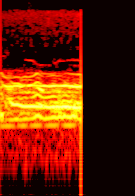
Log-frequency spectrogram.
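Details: Wolf from a wild-life documentary about rival packs at war over territory. One steady, tonal howl with a rich harmonic stack and slight wavering in pitch, held for under a second before it cuts off abruptly into silence.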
